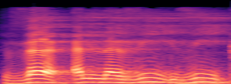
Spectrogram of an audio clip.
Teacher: Keluarkan ujung lidah. Ini zal bukan zai.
